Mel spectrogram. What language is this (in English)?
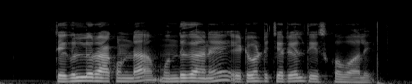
Telugu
